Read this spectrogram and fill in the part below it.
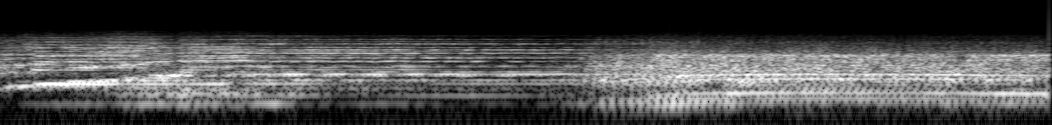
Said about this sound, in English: Cal, cut that thing off, Cal. Yeah, just mowing the lawn, Mr. Hardy. Gets real shaggy.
